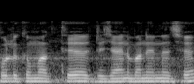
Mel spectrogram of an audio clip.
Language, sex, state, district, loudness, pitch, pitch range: Maithili, male, Bihar, Begusarai, -16 LUFS, 140 Hz, 140-145 Hz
